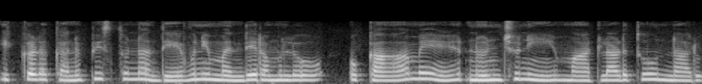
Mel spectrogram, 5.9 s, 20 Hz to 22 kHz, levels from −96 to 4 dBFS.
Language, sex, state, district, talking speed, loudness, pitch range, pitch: Telugu, female, Andhra Pradesh, Krishna, 90 wpm, -16 LUFS, 215-250 Hz, 225 Hz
